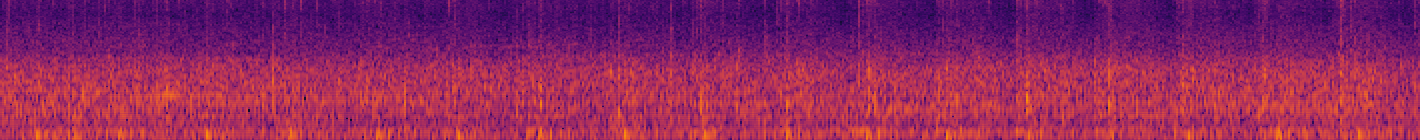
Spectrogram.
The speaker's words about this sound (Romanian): O echipă de aur a tenisului românesc, echipa de Fed Cup a României. Aplauze pentru această minunată echipă și pentru capitanul de jucători, Florin Sedărceanu.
